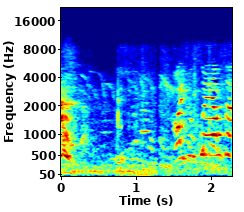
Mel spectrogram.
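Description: Chicken clucking, with a sharp call at the start and shorter calls near the end.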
